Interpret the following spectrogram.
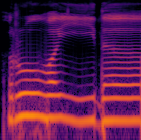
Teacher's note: جب 2 زبر پر ہم وقف کرتے ہیں تو ایک زبر کے ساتھ الف پڑھا جاتا ہے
